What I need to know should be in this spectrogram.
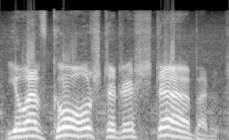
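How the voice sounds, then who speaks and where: A man voicing a stern, portly older railway boss in a storybook reading, slow and booming. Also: animated, fairly bright tone, heavily acted.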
